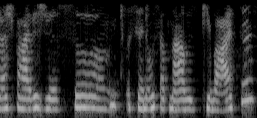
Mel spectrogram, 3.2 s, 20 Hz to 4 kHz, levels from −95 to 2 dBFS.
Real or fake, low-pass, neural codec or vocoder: real; 3.6 kHz; none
